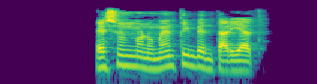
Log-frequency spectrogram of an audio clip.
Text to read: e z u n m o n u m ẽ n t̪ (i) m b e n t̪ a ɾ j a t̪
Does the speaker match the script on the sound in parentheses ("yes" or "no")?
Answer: yes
